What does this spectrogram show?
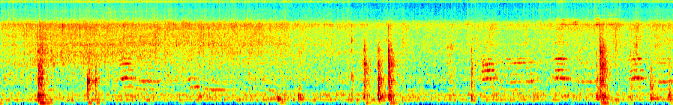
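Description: Spice masala with water just added sizzling in oil in a non-stick frying pan while a wooden spatula stirs and scrapes it. The spatula knocks against the pan several times, the loudest knocks about a second in, midway and near the end.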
